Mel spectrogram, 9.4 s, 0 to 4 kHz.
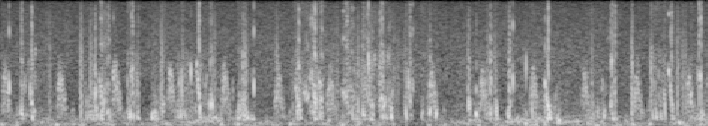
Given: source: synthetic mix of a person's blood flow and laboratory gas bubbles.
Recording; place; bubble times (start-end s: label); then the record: Doppler ultrasound of blood flow; subclavian vein
0.07-0.15 s: bubbles
0.24-0.50 s: bubbles
1.12-1.53 s: bubbles
1.69-1.88 s: bubbles
1.98-2.21 s: bubbles
2.32-2.87 s: bubbles
3.08-3.42 s: bubbles
3.86-4.34 s: bubbles
4.53-5.27 s: bubbles
5.37-5.52 s: bubbles
5.59-5.86 s: bubbles
6.21-6.39 s: bubbles
6.56-6.66 s: bubbles
6.74-6.88 s: bubbles
6.98-7.03 s: bubbles
7.05-7.49 s: bubbles
7.88-8.26 s: bubbles
8.39-8.46 s: bubbles
8.66-9.05 s: bubbles
9.13-9.45 s: bubbles
From the record:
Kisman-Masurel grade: 243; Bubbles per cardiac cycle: several, 3 to 8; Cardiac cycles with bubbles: 100%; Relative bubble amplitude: loud (0.450 to 0.775); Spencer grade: 3 (all of the cardiac periods contain showers or single bubble signals, but not dominating or overriding the cardiac motion signals); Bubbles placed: anywhere in the cardiac cycle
